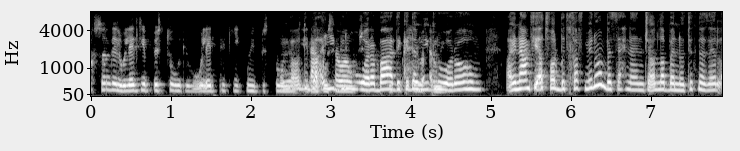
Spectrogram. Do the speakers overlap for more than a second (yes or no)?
yes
